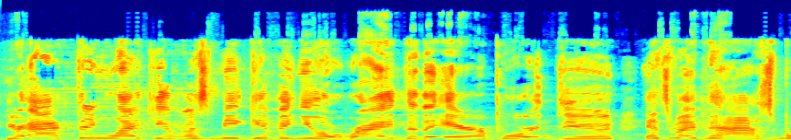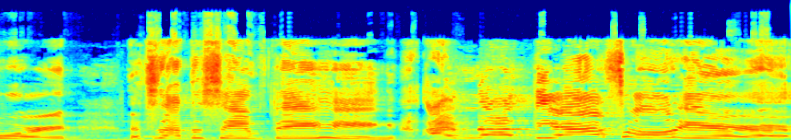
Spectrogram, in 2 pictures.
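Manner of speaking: exasperated arguing. Real, not acted. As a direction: insist it's your passport, fed up.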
